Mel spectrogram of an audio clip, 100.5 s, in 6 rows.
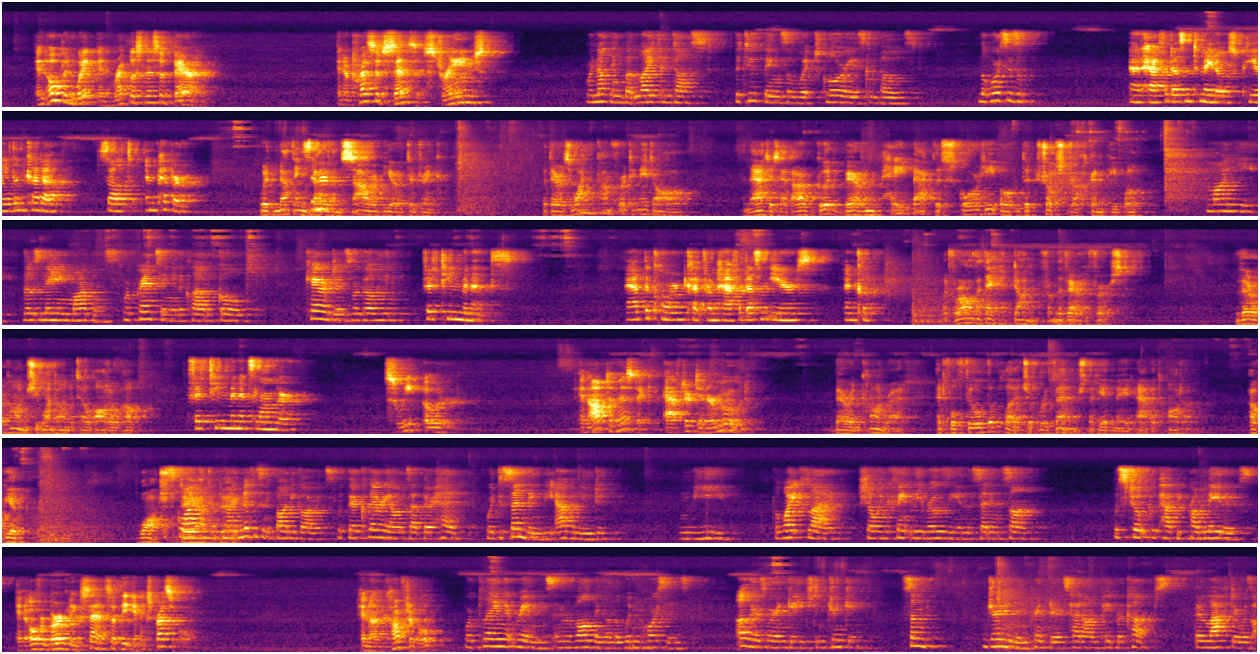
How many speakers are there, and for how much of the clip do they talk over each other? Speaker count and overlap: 4, about 2%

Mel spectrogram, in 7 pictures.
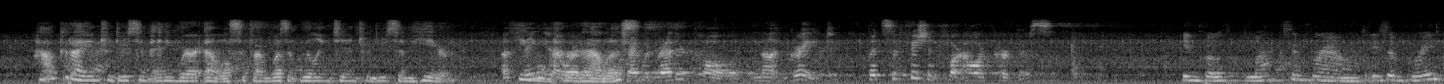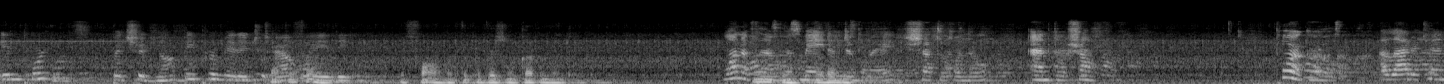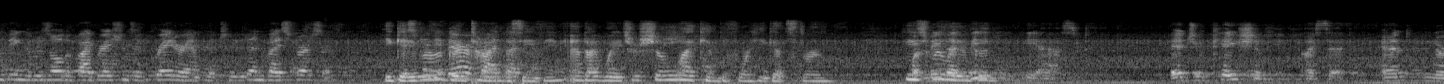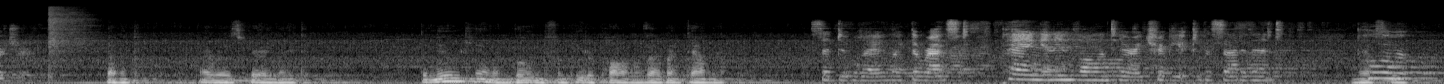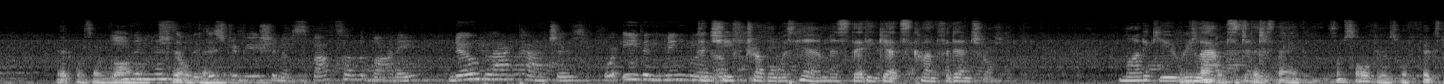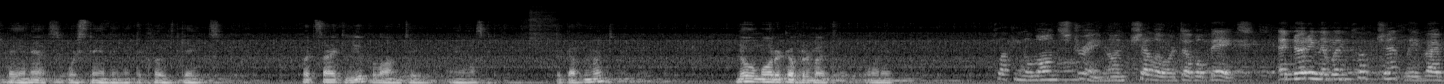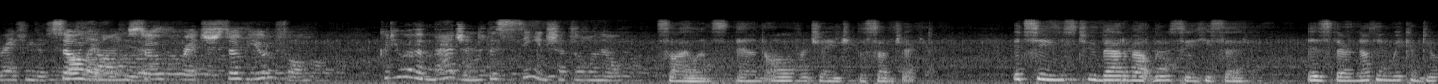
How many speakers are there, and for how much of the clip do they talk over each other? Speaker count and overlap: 6, about 10%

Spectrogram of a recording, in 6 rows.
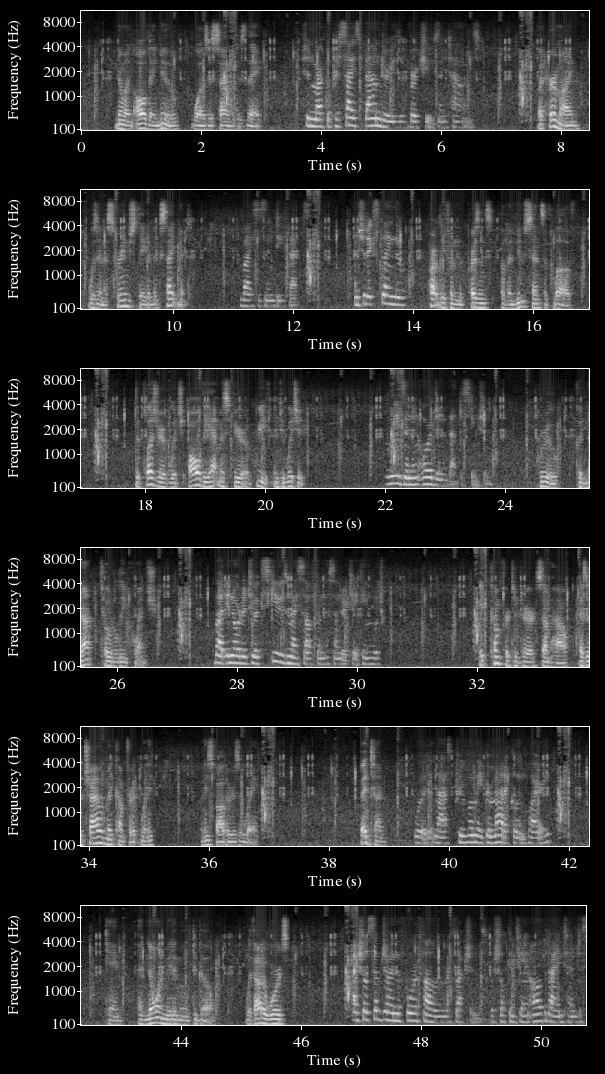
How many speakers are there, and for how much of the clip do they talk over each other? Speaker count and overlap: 2, no overlap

